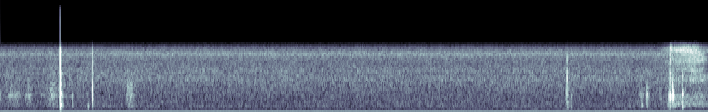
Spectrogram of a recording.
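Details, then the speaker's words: Wood wall telephone on the receive side after dial tone and dialing: steady, thin rushing hiss like wind on an open mic, with occasional clicks; hiss on the line, receiver itself ruled out. "but what it sounds like is an open mic on like a windy day and it's not real super prominent but it's enough to where it just would bug you to death"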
